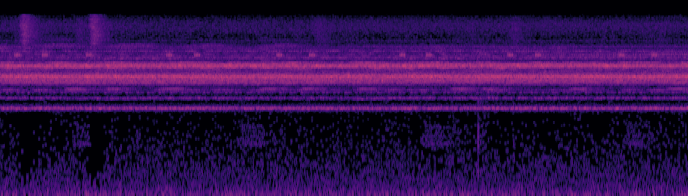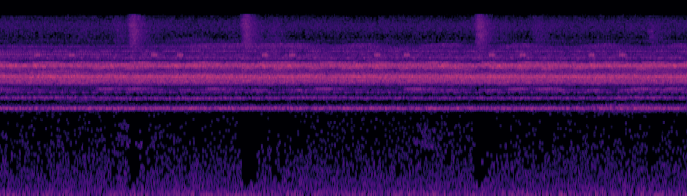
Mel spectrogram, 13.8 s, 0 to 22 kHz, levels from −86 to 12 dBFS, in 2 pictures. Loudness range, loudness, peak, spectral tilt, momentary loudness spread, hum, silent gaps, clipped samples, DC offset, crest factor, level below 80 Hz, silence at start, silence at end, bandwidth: 1 LU; -28 LUFS; -16 dBFS; 3.5 dB/octave; 1 LU; none; none; under 0.1%; under 0.1%; 14 dB; -62 dBFS; 0 s; 0 s; 17 kHz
